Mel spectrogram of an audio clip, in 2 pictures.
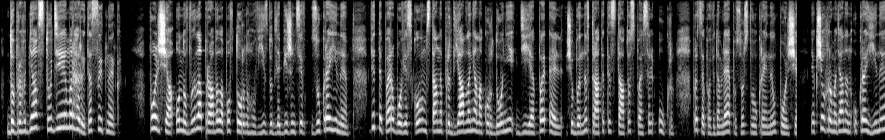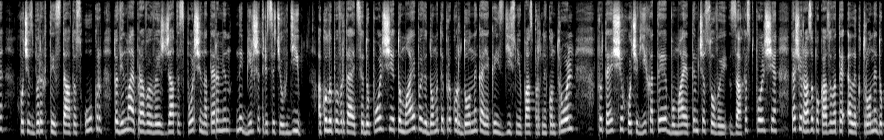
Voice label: Ukrainian Evening News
